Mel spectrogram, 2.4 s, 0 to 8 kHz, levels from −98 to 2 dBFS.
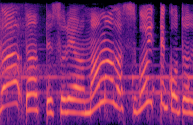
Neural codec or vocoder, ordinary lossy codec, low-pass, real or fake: none; Opus, 64 kbps; 7.2 kHz; real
